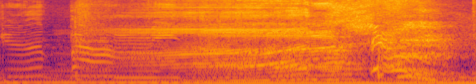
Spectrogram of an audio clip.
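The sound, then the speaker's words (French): A loud, theatrical fake sneeze from a voice, drawn out and exaggerated, then breaking into laughter within a couple of seconds, done on instruction to sneeze and then laugh straight away. “Ah, c'était excellent parce qu'il nous disait qu'on devait éternuer.”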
